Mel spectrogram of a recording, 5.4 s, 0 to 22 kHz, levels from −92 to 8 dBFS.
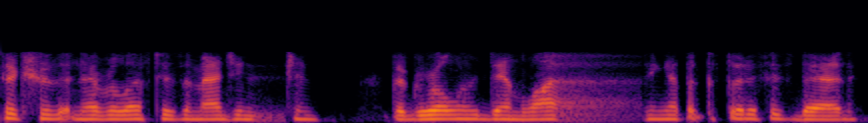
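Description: From the start the speech carries the G.729 codec, here the G.729A variant at 8 kbit/s. Its damage is plainly audible: a slightly rough, synthetic edge, because the decoder rebuilds each 10 ms frame from a vocal tract filter, a pitch predictor and a few pulses. On a spectrogram all energy stops sharply at 4 kHz, and harmonics look smeared and grainy rather than clean.

At 1.56 to 1.81 s comes VoIP packet loss concealed by the speech codec. About 220 ms of audio went missing, which fits eleven 20 ms packets, and the decoder stretches its last pitch and filter into a sound that fades as its gain is lowered frame by frame. The spectrogram shows energy dimming toward the gap's end, and the waveform shows a decaying envelope. A longer dropout of about 560 ms follows at 3.45 to 4.03 s. The speech stays weak for a while after packets resume, visible as lowered amplitude.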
